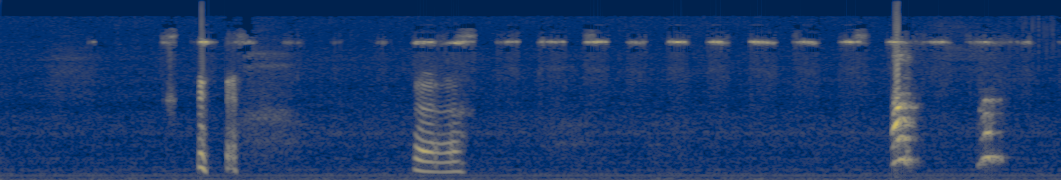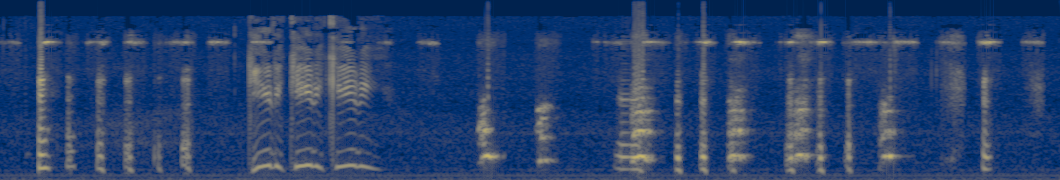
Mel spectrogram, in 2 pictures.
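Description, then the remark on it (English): A small poodle named Lenny gives scattered short barks and high whimpers, fairly loud, over a steady chirring of crickets, while a person briefly calls out in between. “He's the most airheaded dog I think I've ever met.”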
